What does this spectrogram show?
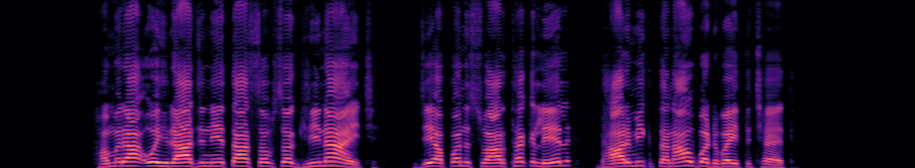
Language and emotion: Maithili, disgusted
